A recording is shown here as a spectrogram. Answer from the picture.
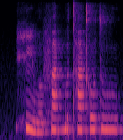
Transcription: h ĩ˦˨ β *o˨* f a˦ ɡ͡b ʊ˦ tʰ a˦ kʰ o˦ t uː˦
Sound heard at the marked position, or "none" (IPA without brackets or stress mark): o˨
